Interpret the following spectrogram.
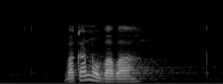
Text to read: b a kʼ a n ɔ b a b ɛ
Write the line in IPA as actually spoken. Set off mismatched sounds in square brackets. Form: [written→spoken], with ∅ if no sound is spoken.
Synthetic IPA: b a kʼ a n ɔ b a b [ɛ→a]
